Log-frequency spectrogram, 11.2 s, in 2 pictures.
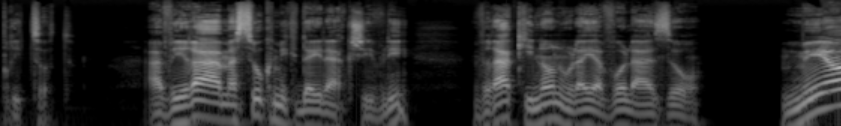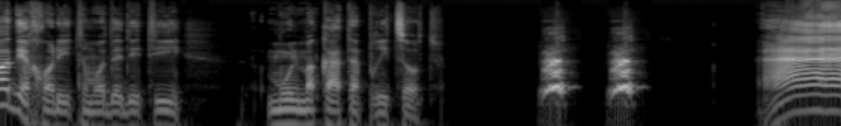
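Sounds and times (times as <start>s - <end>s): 
speech: 0.1s - 8.6s, 10.6s - 11.1s
dog barking: 9.2s - 9.9s.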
